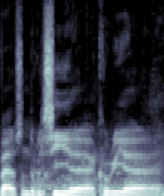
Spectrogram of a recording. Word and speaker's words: Corea: Det er faktisk mere det, han hedder, har jeg hørt om, når han selv udtaler det, fordi det er sådan italiensk Corea. Chick Corea. Frem for det sådan her, vi kalder ham Corea.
